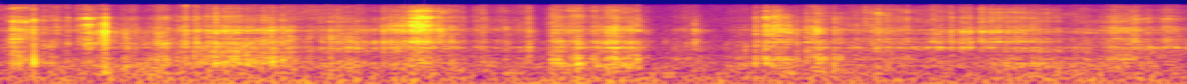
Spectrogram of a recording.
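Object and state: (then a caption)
Woven rattan basket. Short fingernails scratch across the weave of a hollow, cylindrical woven rattan or reed basket held in both hands. The result is a quiet, dry, bright rasping and crackling texture, almost entirely high-pitched with hardly any low end, that swells and fades in uneven strokes.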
